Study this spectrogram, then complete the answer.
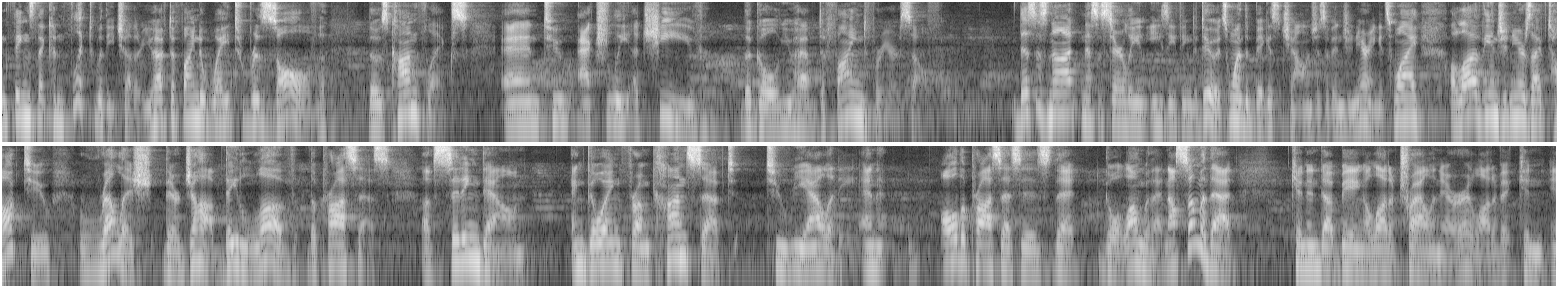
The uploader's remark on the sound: Live from inside a Mazda CX-30 at the Los Angeles Auto Show.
